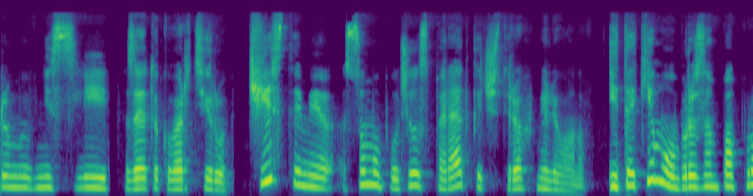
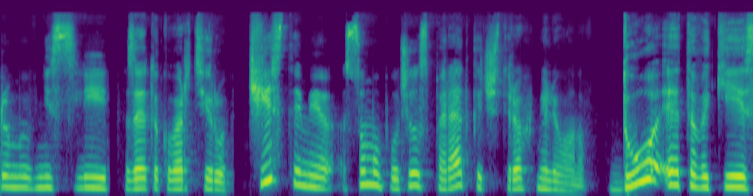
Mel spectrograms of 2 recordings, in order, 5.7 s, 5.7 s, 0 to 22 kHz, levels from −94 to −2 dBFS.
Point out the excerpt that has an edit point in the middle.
first; 1 cut; at 4.4 s

